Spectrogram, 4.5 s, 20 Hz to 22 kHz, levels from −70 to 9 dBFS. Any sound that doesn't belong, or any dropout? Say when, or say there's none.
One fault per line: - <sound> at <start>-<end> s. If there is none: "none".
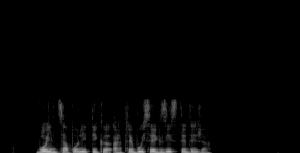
none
